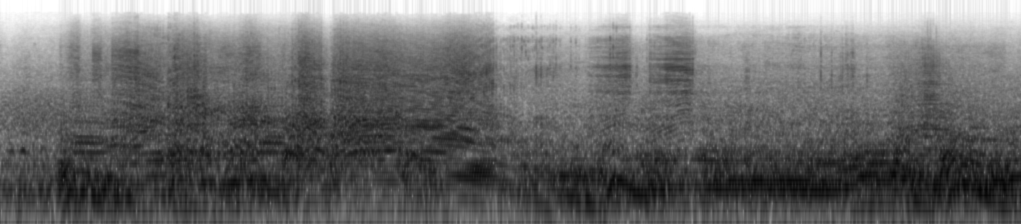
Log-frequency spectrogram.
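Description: Motorcycle engine revving, its pitch rising and falling repeatedly, then running more steadily as the bike rides off.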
